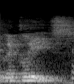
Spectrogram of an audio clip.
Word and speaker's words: l'église: In the Latin languages, l'église, right? And so what we find out, did I say that correctly? Iris, did I say l'église? – Uh-huh. – Is that correct? – It sounds good.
